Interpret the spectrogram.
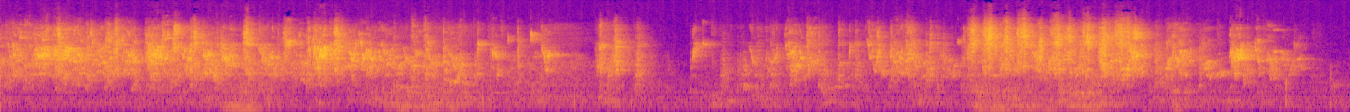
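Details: Male budgerigar showing affection, warbling in fast rattling, squeaky bursts broken by short pauses, then resuming with dense chatter before fading out.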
